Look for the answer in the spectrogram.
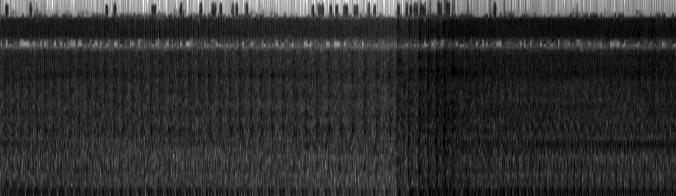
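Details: Craftsman chipper shredder with a heavy flywheel, on old brownish gas; it started on choke with one pull and makes an even single-cylinder thump that picks up slightly around four seconds and holds clean. Normal healthy running.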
